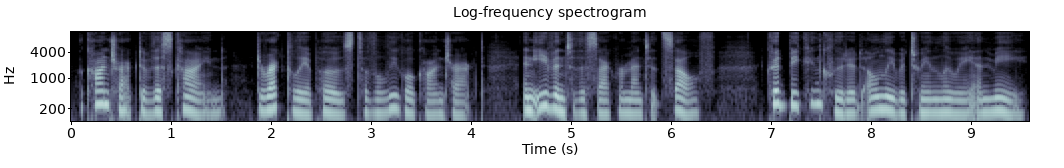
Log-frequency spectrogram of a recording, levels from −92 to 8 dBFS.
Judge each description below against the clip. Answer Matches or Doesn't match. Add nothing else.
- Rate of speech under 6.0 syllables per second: Matches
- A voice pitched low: Doesn't match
